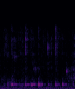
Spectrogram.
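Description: Polly's Brew Co. Satin Pattern DDH pale beer pours into a glass in a brief, faint, bubbly trickle with soft splashing, no voices.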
